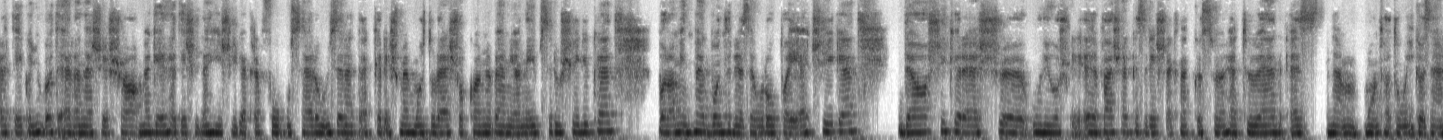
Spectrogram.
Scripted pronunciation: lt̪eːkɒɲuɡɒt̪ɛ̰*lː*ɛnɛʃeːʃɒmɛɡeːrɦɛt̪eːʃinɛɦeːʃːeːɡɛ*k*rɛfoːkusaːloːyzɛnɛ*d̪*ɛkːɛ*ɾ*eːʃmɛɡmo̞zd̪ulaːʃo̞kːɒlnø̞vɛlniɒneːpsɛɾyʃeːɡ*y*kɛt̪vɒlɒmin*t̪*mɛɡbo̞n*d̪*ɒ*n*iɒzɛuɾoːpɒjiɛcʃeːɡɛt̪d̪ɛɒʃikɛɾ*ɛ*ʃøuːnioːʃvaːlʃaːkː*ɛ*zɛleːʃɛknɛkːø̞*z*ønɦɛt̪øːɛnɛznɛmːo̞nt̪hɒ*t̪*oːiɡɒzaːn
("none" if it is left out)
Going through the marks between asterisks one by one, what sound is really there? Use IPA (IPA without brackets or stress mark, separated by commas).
lː, k, t̪, l, y, t̪, t̪, n, ɛ, ɛ, s, t̪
